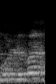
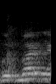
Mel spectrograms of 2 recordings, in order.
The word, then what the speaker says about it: Guldberg: इनकी स्पेलिंग में डी भी लगा लो, साइलेंट वाला डी। हाँ, जैसे हमारे यहाँ की इंग्लिश में गुल्डबर होंगे, तो लेकिन ये हम लोग की इंग्लिश के नहीं है, विदेश वाले, इनके में डी साइलेंट है।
